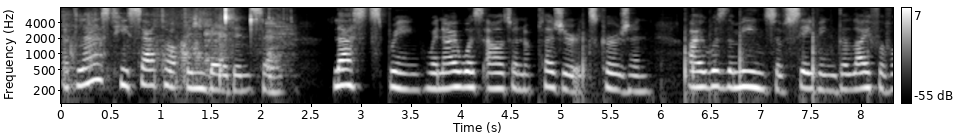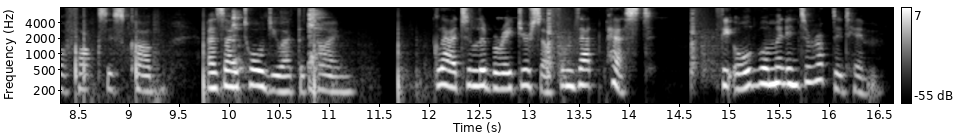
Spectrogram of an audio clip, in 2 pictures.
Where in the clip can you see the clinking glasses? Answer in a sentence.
You can hear the clinking glasses from 1.6 to 2.4 s.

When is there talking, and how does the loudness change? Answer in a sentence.
You can hear the talking from 0.0 to 11.3 s, at a steady volume; and from 12.1 to 16.5 s, getting quieter then louder.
